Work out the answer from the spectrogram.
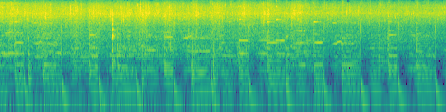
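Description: Minced chicken and onion sizzling in oil in a hot pan as they are stir-fried and turned with a wooden spatula. The frying hiss is steady, broken by small clicks and scrapes.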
